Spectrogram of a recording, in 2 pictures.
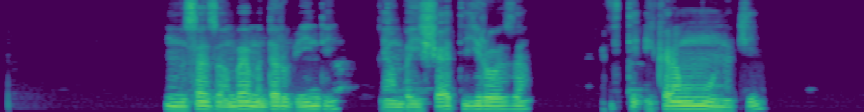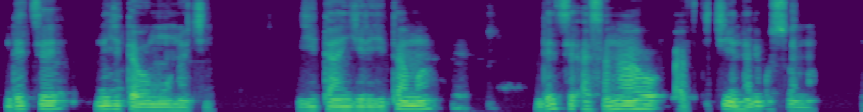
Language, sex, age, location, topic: Kinyarwanda, male, 25-35, Huye, health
